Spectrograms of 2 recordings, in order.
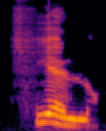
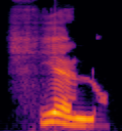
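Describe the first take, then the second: The two takes are said the same way.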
